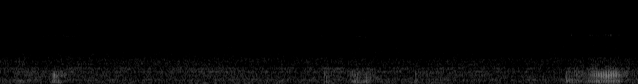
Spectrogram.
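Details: Sleeping Boston Terrier and Beagle cross Dexter and Rio at an afternoon nap, with three faint raspy snores spaced about three seconds apart, the last slightly louder, amid quiet indoor hum.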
